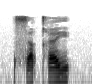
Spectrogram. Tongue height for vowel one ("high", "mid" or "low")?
mid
